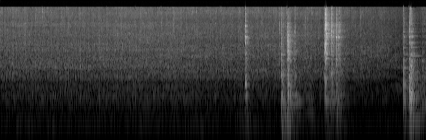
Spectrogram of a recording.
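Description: Potatoes and green capsicum in masala sizzling steadily in a stainless steel pot, then four sharp metal clanks from about three and a half seconds in, the last as a glass lid is set onto the pot.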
